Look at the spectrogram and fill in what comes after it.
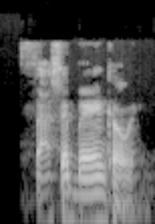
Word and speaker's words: Sacha Baron Cohen: So, how y'all feel about my boy, I can't pronounce his name, Sacha? That's his name? Cohen? – Sacha Baron Cohen.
